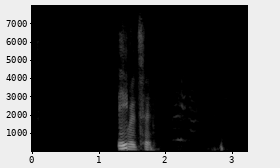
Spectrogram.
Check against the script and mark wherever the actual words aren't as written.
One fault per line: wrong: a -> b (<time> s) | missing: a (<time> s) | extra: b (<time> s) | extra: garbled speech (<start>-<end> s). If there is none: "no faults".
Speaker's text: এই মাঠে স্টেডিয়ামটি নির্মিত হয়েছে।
missing: মাঠে স্টেডিয়ামটি নির্মিত (1.4 s)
